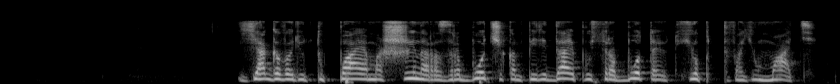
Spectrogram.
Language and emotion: Russian, angry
